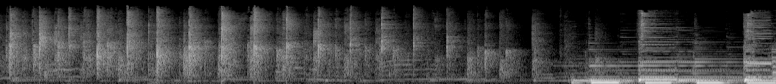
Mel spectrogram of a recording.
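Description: A crowd applauds a departing singer, clapping in a steady, quick rhythm for about five seconds, loud and evenly paced, then her song starts with a low bass line and sustained tones.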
